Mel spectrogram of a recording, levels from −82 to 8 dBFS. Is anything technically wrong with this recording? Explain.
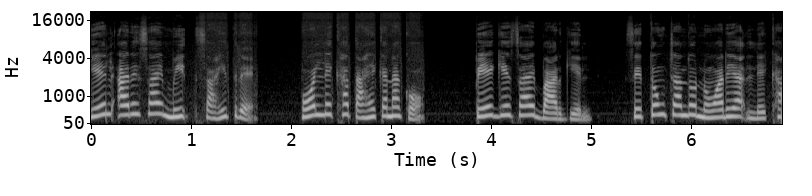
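Yes. Low bit depth without dither occurs from 1.09 to 3.57 s. The speech was likely rounded to very few levels, consistent with about 7 bits, with no dither. The error follows the signal, giving grainy distortion about 30 dB below it that roughens quieter syllables.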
